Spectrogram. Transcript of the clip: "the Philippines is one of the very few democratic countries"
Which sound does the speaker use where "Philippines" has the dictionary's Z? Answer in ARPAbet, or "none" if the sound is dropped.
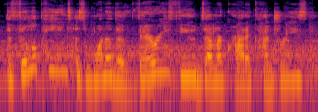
Z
